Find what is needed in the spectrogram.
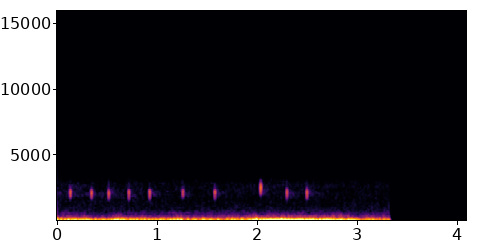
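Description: Steady low rumble of background noise from an open microphone, with a run of about ten short high chirps, roughly four a second. The sound cuts off abruptly to silence about three seconds in.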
